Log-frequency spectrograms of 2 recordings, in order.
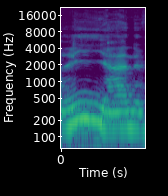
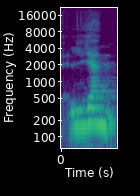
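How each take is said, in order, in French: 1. Les deux voyelles sont séparées en deux syllabes. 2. Les deux voyelles sont fusionnées en une seule syllabe. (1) "séparer en deux" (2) "je peux dire comme d'habitude"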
